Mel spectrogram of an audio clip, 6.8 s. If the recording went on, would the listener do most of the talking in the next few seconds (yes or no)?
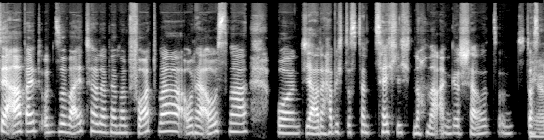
yes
